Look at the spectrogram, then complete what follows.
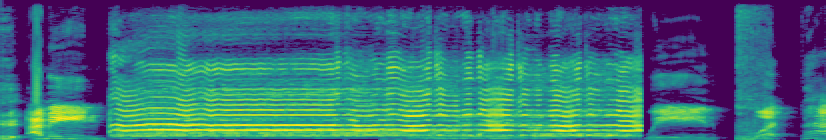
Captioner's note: angelic choir music; exclaiming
